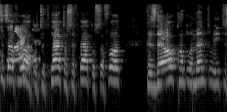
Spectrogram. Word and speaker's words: Tosafot: That's Oh, it's Tosafot. different? Oh, okay, And well, most people pronounce it also Tosfot or Toisfot, depends if you're Ashkenazi or Sephardi.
